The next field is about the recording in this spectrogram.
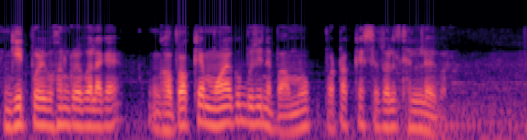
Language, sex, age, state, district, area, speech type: Assamese, male, 30-45, Assam, Kamrup Metropolitan, urban, spontaneous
